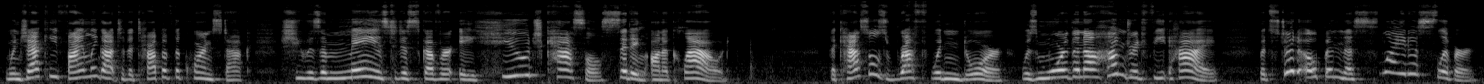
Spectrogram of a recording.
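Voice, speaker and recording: A woman narrating a scripted children's story in a dramatic, expressive way. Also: high-pitched, a little slow.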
